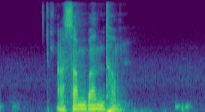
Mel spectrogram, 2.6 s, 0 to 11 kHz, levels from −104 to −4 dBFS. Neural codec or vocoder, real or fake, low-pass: vocoder, 22.05 kHz, 80 mel bands, WaveNeXt; fake; 9.9 kHz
